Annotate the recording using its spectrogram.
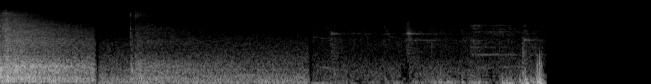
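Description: A sudden loud bang that rings on in a long echo, followed by the steady room noise of a large echoing hall; the sound cuts off to silence about five and a half seconds in.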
